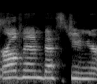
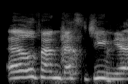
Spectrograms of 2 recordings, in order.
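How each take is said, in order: First: It is said in the speaker's plain accent. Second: It is said in a put-on British accent.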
